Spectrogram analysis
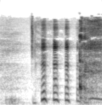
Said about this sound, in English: I'm sorry. I have to cough. We need That's a okay. cough button.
